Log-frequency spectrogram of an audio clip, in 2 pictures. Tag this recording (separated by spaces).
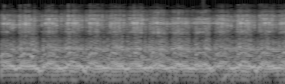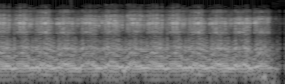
artificial electromechanics fx mechanical noise processed science-fiction sci-fi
